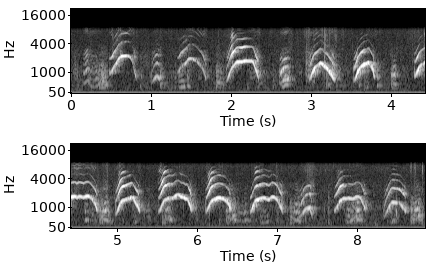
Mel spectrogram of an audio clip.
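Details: Puppies from an Icelandic Golden Retriever litter sired by Josh out of Gabriella whine steadily. Loud, arching cries with strong overtones repeat roughly every half second throughout, with a few fainter yelps in between.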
